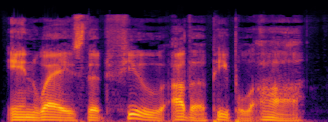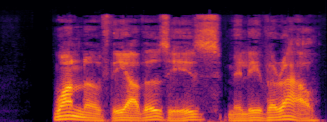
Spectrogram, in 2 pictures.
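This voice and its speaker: Very deep, husky male audiobook narrator. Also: no echo, studio quality. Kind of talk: scripted audiobook narration of a crime novel.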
